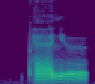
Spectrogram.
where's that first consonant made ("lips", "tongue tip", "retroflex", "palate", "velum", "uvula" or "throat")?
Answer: lips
